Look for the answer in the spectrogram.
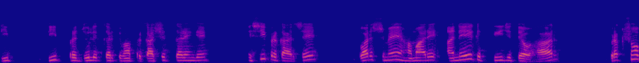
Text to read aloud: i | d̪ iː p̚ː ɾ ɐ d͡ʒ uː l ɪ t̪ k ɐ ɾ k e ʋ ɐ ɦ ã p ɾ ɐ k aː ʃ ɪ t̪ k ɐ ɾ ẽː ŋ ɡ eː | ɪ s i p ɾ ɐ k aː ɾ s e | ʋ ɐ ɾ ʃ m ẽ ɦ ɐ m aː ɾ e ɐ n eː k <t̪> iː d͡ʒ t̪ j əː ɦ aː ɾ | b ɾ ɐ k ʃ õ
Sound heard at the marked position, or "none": t̪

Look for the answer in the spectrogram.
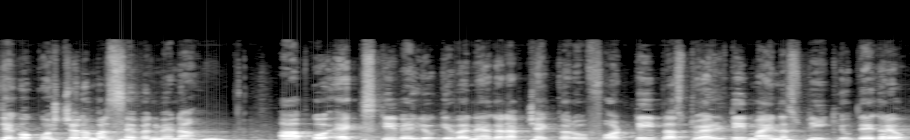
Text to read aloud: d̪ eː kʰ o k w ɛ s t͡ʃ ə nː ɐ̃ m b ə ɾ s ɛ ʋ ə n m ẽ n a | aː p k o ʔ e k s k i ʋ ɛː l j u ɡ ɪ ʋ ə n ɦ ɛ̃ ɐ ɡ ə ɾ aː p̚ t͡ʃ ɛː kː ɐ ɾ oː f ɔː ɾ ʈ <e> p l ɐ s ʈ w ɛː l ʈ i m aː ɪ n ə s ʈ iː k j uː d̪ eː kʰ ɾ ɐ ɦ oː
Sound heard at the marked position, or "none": i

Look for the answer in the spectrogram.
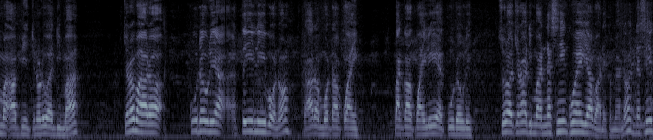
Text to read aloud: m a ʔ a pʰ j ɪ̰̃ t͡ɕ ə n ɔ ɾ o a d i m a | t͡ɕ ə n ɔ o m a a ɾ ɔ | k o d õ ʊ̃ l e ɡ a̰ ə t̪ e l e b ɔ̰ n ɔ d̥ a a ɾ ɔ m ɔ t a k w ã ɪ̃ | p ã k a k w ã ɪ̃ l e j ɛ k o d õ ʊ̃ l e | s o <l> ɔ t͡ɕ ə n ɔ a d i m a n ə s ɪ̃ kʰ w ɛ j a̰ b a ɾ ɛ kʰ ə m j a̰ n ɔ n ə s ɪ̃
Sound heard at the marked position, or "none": ɾ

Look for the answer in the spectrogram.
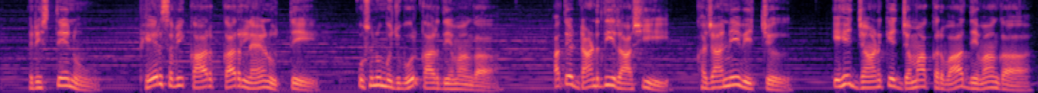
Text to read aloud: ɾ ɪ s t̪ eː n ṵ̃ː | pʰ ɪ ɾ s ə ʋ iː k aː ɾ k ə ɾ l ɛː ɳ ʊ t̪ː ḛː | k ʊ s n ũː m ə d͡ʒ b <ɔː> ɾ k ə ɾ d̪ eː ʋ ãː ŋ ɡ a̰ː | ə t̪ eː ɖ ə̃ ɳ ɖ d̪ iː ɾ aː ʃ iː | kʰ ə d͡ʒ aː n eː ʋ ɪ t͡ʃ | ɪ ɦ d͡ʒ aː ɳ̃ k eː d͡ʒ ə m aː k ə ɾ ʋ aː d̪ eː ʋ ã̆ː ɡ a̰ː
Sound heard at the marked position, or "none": uː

